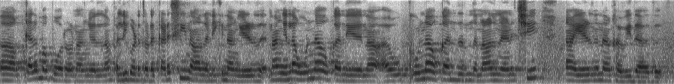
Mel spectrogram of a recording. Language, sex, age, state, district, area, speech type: Tamil, female, 30-45, Tamil Nadu, Cuddalore, rural, spontaneous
